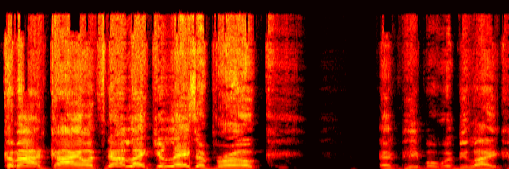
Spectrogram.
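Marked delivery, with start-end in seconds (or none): 0.0-2.7 higher, louder teasing call; mock yell. Brother teasing Kyle loudly in a public place, mock yell. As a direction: yell it back across the crowd. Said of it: "and he'd yell back".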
